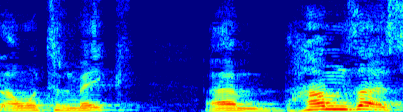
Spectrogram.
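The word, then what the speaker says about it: همزة: Hamza begins with a which is at the bottom of the throat and the way to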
